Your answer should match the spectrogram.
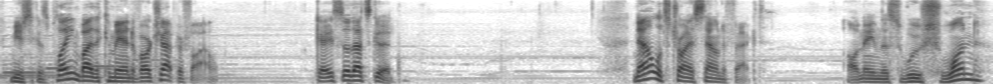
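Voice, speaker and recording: Male tutorial host, medium pitch, step-by-step screencast narration over a music bed. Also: lively intonation, measured pace, pauses often, a bit bright, no echo.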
